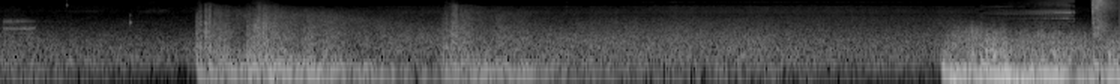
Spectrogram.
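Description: Cannons fire in heavy booms, one after another.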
